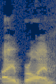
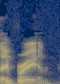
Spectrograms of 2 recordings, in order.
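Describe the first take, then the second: First: O'Brien said as written, like oh-BRY-en; spelled-way pronunciation. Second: O'Brien said as oh-BREEN; Irish name pronunciation. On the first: Asking co-host about the spelling, O'Brien said as written, oh-BRY-en. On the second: Asking how the comic's name is pronounced, O'Brien said as oh-BREEN. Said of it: "but pronounced". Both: Shown as a demonstration.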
